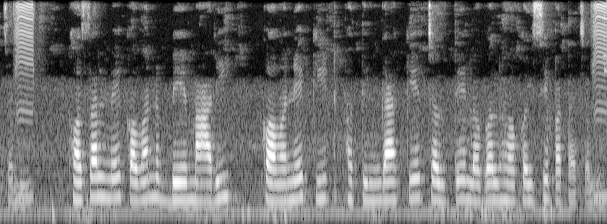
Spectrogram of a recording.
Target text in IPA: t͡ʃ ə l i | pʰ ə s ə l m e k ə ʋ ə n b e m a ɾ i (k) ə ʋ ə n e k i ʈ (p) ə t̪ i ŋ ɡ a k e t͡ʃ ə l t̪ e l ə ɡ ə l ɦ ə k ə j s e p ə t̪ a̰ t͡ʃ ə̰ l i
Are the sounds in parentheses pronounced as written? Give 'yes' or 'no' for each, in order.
yes, no

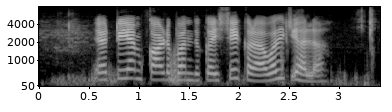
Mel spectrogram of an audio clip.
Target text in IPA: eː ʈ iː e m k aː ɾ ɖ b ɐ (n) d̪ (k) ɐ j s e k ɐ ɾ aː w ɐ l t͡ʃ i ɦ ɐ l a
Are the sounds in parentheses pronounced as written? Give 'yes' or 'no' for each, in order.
yes, yes

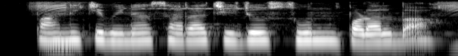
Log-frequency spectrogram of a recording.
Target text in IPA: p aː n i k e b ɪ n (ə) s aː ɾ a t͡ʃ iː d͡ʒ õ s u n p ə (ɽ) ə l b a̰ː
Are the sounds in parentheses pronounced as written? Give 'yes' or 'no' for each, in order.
no, yes

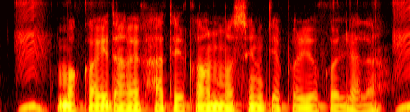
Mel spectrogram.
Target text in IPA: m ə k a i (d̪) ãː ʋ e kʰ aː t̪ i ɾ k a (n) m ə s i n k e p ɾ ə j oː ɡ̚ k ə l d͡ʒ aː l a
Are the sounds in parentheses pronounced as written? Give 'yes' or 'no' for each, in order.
yes, yes

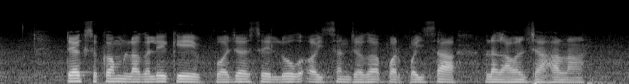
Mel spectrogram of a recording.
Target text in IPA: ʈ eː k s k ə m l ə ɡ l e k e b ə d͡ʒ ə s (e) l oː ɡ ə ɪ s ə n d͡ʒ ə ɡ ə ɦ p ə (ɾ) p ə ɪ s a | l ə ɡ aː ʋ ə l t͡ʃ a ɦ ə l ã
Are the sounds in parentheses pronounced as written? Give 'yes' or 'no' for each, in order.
yes, yes

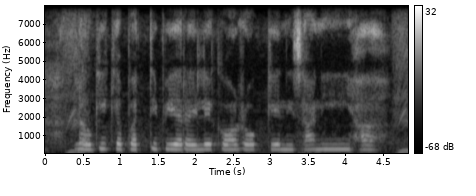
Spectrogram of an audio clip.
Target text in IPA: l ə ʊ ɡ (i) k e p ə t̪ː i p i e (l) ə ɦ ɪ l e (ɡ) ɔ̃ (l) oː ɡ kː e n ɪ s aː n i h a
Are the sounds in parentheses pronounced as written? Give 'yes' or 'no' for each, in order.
yes, no, no, no

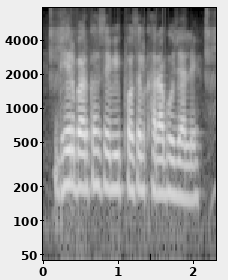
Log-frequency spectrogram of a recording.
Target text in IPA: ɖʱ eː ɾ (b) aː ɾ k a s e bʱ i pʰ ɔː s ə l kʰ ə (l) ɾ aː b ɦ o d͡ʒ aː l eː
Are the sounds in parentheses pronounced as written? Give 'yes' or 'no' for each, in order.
yes, no

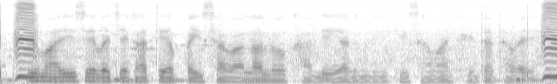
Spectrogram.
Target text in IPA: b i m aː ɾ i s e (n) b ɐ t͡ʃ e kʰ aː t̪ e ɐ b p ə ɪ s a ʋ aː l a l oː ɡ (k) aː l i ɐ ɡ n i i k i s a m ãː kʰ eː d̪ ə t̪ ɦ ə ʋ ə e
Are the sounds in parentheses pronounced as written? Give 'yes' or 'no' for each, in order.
no, no

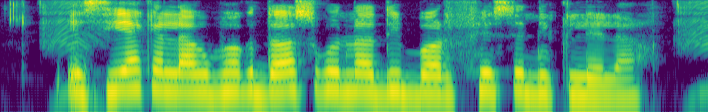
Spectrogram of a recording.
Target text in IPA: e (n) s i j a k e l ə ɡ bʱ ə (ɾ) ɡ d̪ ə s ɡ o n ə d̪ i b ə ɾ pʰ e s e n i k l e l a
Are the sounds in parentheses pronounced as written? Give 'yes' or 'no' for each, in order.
no, no

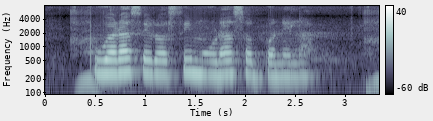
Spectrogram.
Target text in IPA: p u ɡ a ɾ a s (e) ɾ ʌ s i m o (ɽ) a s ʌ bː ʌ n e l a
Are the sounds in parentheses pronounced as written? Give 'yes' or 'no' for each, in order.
yes, yes

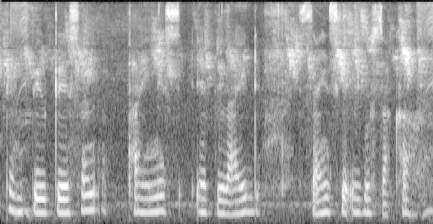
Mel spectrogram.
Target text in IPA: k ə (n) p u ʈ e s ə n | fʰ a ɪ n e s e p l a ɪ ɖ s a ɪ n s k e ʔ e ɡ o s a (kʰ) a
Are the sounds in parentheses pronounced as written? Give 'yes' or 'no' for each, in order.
no, yes

